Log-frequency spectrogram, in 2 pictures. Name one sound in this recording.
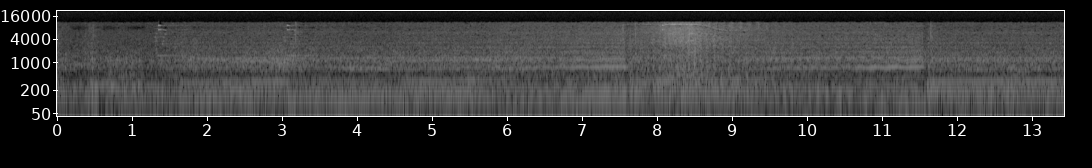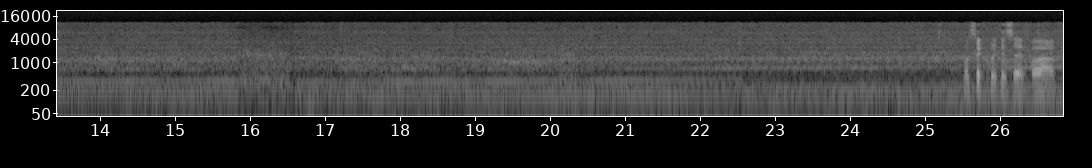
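A racing car engine roars and shifts through gears at high revs.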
